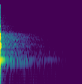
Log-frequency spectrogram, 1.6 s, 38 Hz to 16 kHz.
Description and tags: Recordings of different percussive sounds from abandoned small wave power plant. Tascam DR-100.
field-recording, ambient, fx, plastic, drum, hit, industrial, percussion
